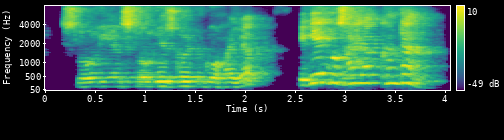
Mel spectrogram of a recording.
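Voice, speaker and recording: Audible room echo surrounds a man whose voice has very wide pitch swings. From India, Bengal. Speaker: physician and yoga therapy teacher. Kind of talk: lecture with Q&A.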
